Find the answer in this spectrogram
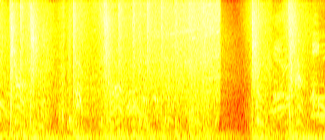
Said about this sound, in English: Audible slaps and hits.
